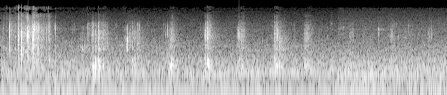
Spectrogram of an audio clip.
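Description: A bite into the crunchy crust of a piece of freshly baked no-knead focaccia, a quick cluster of crunches, then crunchy chewing about twice a second that dies away about five seconds in.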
